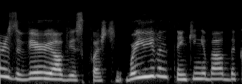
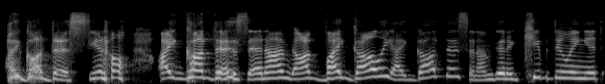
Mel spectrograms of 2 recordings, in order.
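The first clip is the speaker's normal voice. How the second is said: bold, self-assured pep talk, a little louder; cocky self-talk; 5 semitones higher, 4 dB louder than usual. Retold or imitated. A coach describing power hunger, voicing its cocky confidence. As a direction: pump yourself up like nothing can stop you.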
